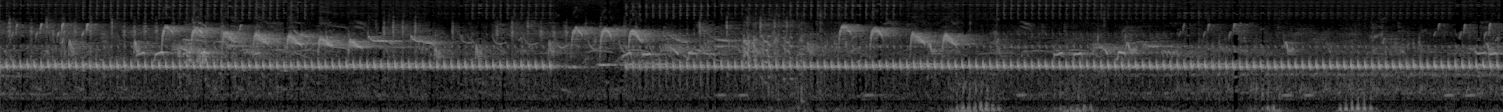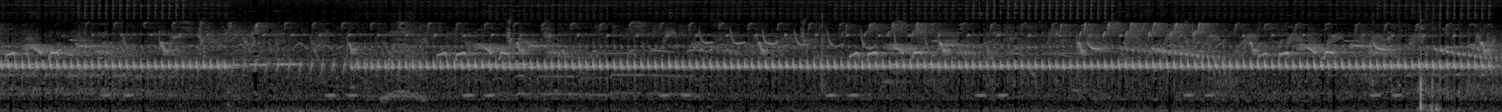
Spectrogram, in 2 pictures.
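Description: Songbirds chirping and singing in quick falling phrases, over a steady high-pitched drone that drops out briefly twice.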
